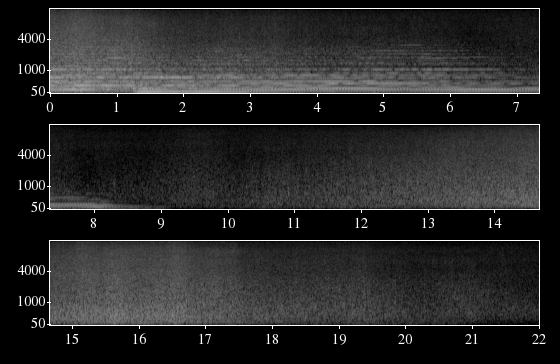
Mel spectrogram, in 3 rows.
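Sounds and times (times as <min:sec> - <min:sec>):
ocean wave washing: 0:00.0 - 0:09.7.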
